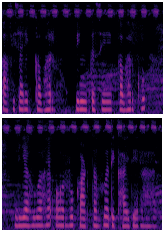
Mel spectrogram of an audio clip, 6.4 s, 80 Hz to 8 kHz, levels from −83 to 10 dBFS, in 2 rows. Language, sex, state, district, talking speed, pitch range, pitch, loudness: Hindi, male, Bihar, Darbhanga, 170 wpm, 195-210 Hz, 205 Hz, -41 LUFS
